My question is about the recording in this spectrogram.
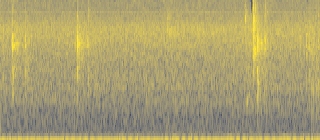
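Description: A handful of short, sharp clicks from a computer mouse and keyboard while working the software, over a steady low electrical hum picked up by the microphone.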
